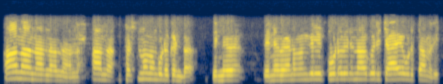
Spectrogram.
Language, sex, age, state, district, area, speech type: Malayalam, male, 60+, Kerala, Kottayam, rural, conversation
